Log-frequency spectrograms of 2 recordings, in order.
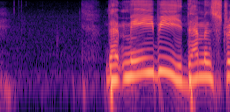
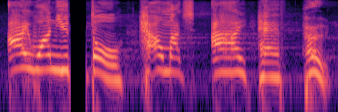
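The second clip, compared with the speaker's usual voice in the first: slow, higher, pleading and wounded; hurt guilt trip; 6 semitones higher, slower than usual. Pretend. Preacher voices the hurt person demanding acknowledgement, slow and higher. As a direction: make them feel your pain. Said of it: "the point is this".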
